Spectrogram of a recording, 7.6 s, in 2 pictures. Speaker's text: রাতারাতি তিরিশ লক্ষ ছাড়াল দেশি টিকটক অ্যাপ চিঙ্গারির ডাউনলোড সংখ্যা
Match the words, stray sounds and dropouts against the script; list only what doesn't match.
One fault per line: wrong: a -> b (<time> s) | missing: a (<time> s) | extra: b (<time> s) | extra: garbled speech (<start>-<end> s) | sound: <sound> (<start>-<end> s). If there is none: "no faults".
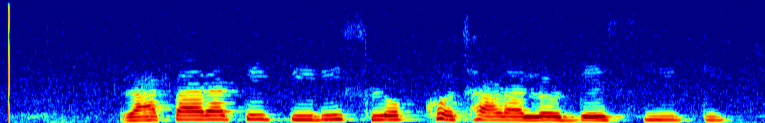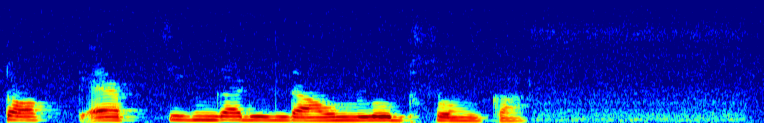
no faults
